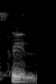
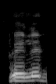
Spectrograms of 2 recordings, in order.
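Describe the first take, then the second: First: The word is said as one syllable. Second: The ending is said as an extra syllable. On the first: The speaker calls it right. "फेल्ड होगा" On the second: The speaker calls it wrong. "फेलेड नहीं होगा"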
